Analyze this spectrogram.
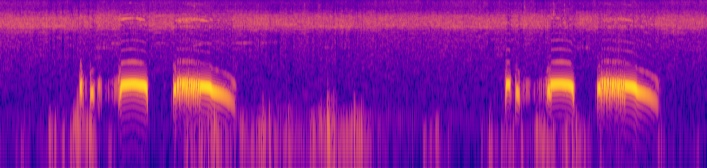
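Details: Spotted dove calling its companions, recorded as a lure for trapping and home training: two three-part cooing phrases, each two short hollow coos and a longer note that slides down, with soft low rustling and thumps between.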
